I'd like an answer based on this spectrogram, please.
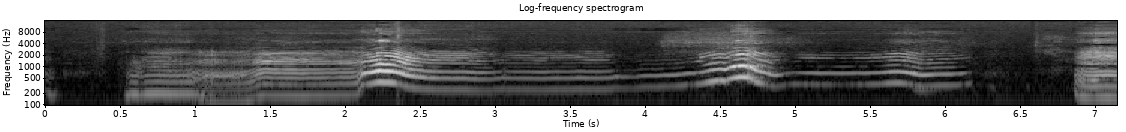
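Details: Doberman howling indoors in long, rich tones that swoop upward in repeated peaks, a roughly two-second rise-and-fall pattern, ending in a pause and a fresh low onset.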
